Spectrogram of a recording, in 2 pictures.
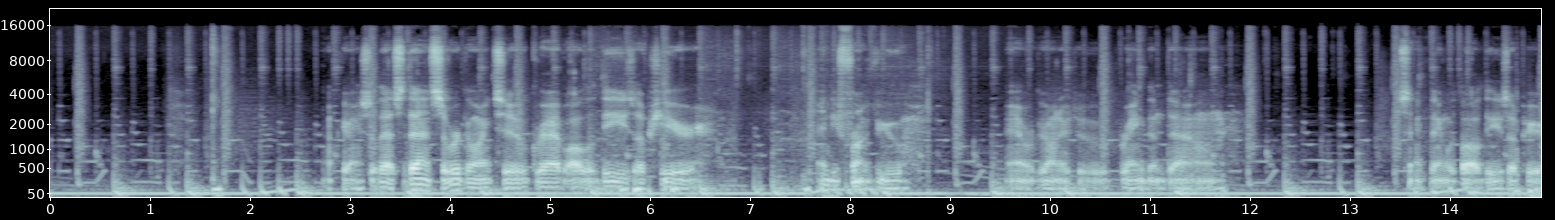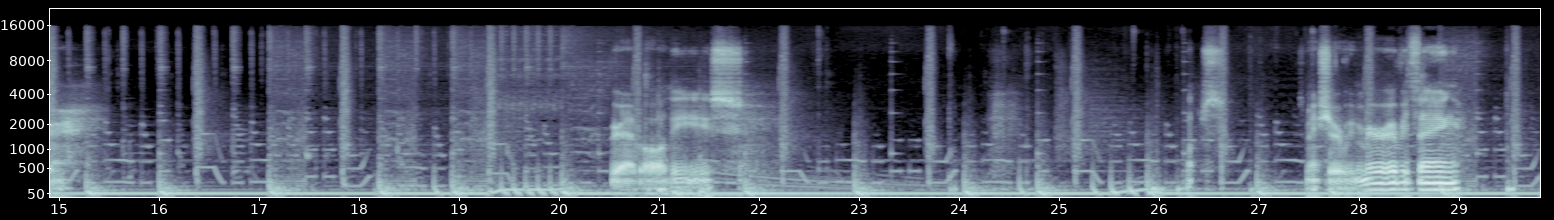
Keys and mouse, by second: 1.2 KP_1, 3.9 right click, 4.9 ctrl+right click, 5.5 ctrl+z, 6.4 ctrl+right click, 7.1 KP_3, 8.3 g, 10.9 right click, 11.3 g, 12.4 right click, 13.1 right click, 14.2 g, 15.5 right click, 15.7 g, 16.6 right click, 16.8 g, 17.5 right click, 17.6-29.8 middle drag, 17.7 g, 18.5 right click, 18.6 g, 19.3 right click, 20.3 right click, 21.0 g, 23.5 3, 24.5 alt+x, 25.5 ctrl+z, 26.6 alt+x, 28.0 right click, 29.5 ctrl+right click.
